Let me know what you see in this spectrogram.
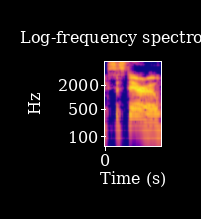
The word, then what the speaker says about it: Sestero: Then Greg Sinistero... Greg Sestero, if I can say his name right,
